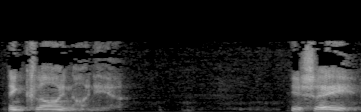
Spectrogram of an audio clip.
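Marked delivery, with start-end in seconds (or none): 0.1-1.6 "Incline thine ear" said much softer, rising at the end; hushed echo of the prayer; softer repeated plea. Retold or imitated. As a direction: let the repeated prayer sink to a hushed appeal. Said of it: "this sinner that is praying like this".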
